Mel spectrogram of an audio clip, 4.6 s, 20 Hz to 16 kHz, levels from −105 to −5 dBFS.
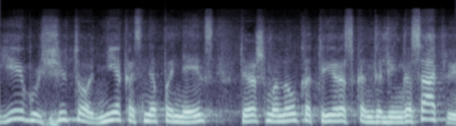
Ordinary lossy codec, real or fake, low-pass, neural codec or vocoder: Opus, 16 kbps; fake; 14.4 kHz; autoencoder, 48 kHz, 32 numbers a frame, DAC-VAE, trained on Japanese speech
